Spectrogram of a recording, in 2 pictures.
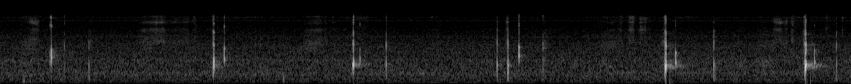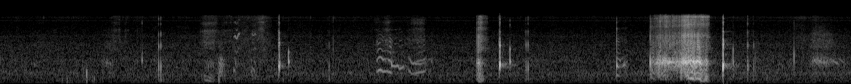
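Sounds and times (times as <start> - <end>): hiccups: 2.1 - 2.3, 3.5 - 3.7, 6.6 - 6.9, 8.0 - 8.3, 10.7 - 11.5, 12.5 - 13.8, 14.7 - 16.0.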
